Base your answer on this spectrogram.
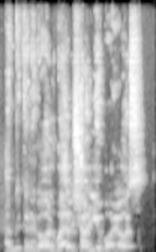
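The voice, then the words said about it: Put-on Welsh accent. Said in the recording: “That was a Welsh accent.”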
